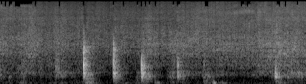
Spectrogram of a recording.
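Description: Chili paste sizzles steadily in a pan as it is stir-fried without any pre-frying, while a spatula makes a handful of sharp, close scrapes and knocks against the metal.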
